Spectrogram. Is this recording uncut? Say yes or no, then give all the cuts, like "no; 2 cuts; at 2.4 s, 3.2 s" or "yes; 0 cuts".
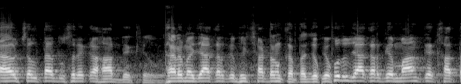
no; 2 cuts; at 1.5 s, 3.3 s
